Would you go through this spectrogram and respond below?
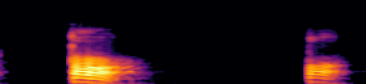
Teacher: itu bisa menjadi berat atau nanti apa istilahnya Istia ya jadi ketika melafalkan tho itu pangkal lidah diangkat biar nanti keluar lebih berat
